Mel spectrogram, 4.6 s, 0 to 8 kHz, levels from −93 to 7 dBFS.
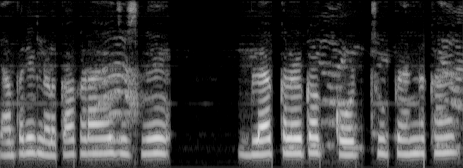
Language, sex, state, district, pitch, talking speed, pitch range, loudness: Hindi, female, Delhi, New Delhi, 265 Hz, 195 wpm, 255-270 Hz, -18 LUFS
